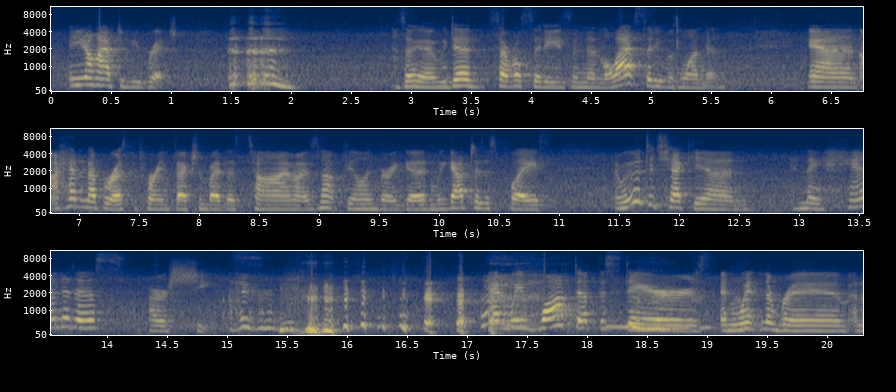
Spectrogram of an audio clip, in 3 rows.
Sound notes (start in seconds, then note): 15.1 laughs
